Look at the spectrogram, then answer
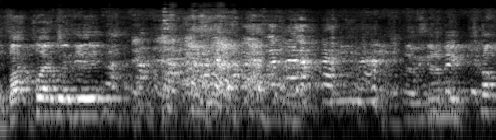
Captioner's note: laughter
